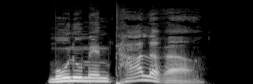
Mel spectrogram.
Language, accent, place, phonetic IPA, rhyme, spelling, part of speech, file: German, Germany, Berlin, [monumɛnˈtaːləʁɐ], -aːləʁɐ, monumentalerer, adjective, De-monumentalerer.ogg
- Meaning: inflection of monumental: 1. strong/mixed nominative masculine singular comparative degree 2. strong genitive/dative feminine singular comparative degree 3. strong genitive plural comparative degree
